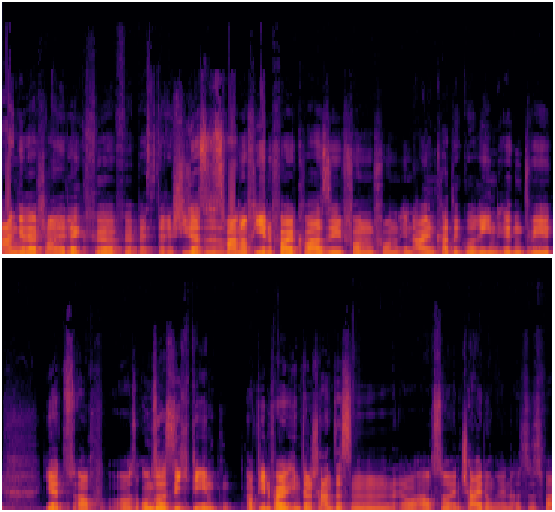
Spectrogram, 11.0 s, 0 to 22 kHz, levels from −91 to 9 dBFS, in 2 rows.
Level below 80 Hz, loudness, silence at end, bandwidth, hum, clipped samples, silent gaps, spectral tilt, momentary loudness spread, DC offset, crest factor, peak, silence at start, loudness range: -62 dBFS; -25 LUFS; 0 s; 16 kHz; none; under 0.1%; none; -4.5 dB/octave; 12 LU; under 0.1%; 20 dB; -4 dBFS; 0 s; 3 LU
